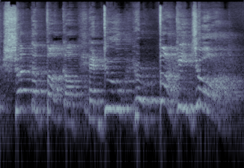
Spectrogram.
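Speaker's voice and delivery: screamed high and loud, slow; furious shout. Retold or imitated. To the tax collector on the phone, furious shout. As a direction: roar it at him, fed up.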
